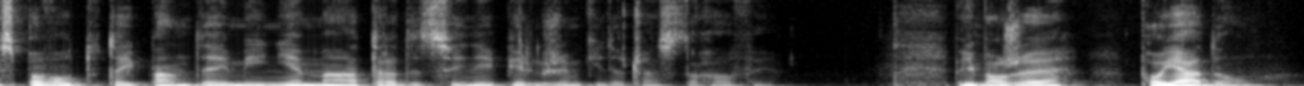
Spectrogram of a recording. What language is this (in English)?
Polish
